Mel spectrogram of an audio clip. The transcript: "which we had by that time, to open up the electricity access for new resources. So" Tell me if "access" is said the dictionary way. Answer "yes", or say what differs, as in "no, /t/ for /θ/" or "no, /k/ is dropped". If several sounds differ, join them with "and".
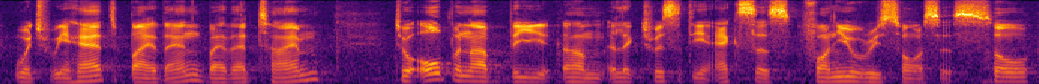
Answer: yes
